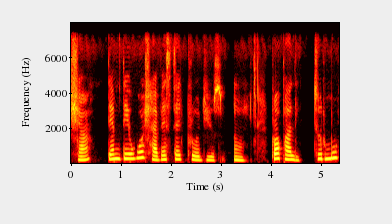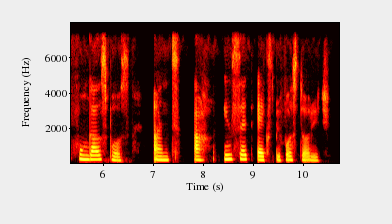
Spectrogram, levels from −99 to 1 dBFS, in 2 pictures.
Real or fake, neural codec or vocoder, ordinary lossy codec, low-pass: fake; vocoder, 44.1 kHz, 80 mel bands, Vocos; none; 7.2 kHz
